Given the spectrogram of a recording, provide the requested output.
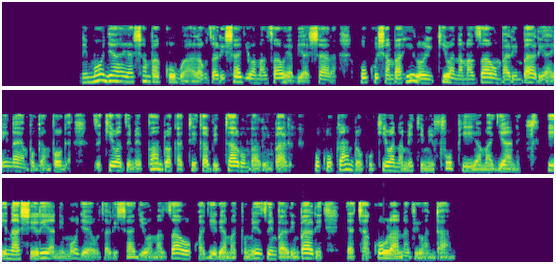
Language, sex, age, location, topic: Swahili, female, 25-35, Dar es Salaam, agriculture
